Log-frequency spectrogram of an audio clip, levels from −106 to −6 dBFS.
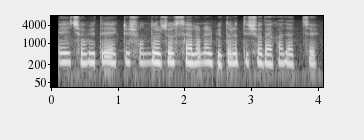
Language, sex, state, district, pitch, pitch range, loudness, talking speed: Bengali, female, West Bengal, Cooch Behar, 230 Hz, 225-240 Hz, -18 LUFS, 130 wpm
